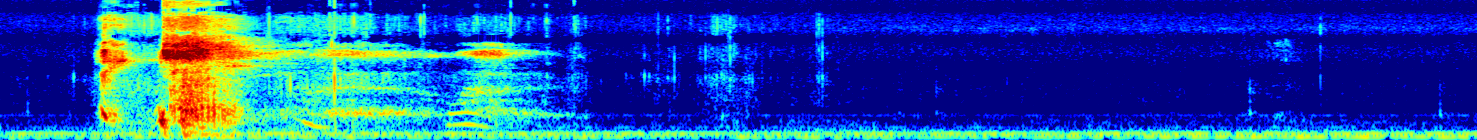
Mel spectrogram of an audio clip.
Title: Absolutely exhausted + INTENSE, desperate, teasing sneezes!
